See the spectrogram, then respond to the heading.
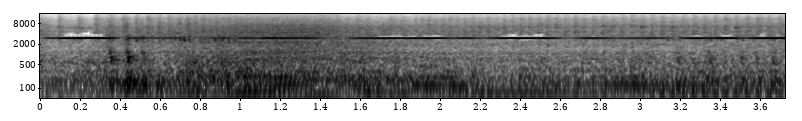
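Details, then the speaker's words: Jaguar XKE stored for years, first move under own power after fuel pump service and new clutch hydraulics, reversing, brakes not yet working: low engine rumble with a faint steady high scrape of dragging brakes. "You can hear the brakes dragging there. This car, of course, does not have working brakes yet, but that's a huge success."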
